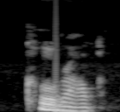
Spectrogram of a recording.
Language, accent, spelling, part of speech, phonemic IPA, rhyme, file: English, Southern England, choral, noun, /ˈkɒɹɑːl/, -ɑːl, LL-Q1860 (eng)-choral.wav
- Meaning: Alternative form of chorale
